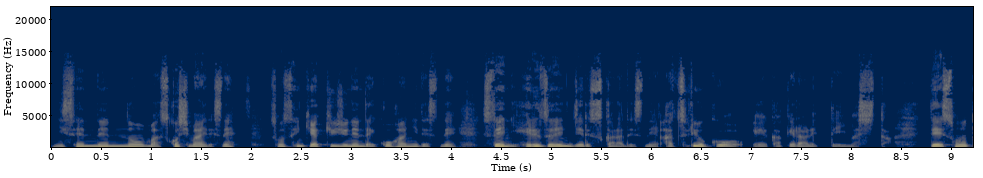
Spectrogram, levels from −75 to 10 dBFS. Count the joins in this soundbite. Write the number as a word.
one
